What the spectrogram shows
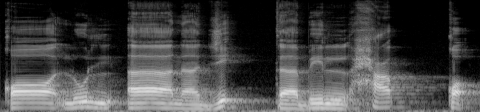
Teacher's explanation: لام کو لام سے ملانا ہے، لیکن لام کو موٹا بھی نہیں کرنا، ہلانا بھی نہیں ہے۔ آ الف مدہ کے قائم مقام ہے، نون کو لمبا نہیں کرنا۔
